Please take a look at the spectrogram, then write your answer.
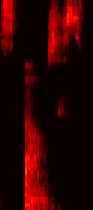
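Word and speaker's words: spouses: escriben los esposos entonces Recuerda que se pronuncia spes y significa esposos cuando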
